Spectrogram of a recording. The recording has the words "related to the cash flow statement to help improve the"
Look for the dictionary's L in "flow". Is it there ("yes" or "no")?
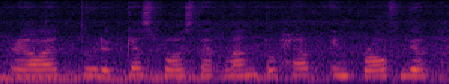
no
